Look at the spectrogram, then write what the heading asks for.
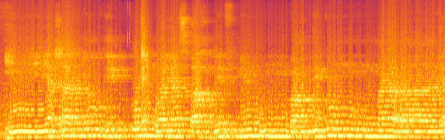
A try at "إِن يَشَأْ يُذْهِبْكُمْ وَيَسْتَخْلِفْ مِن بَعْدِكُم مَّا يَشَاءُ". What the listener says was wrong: Panjangan, 2 harokat aja di ma yasha. Panjangan, 2 harokat. Kurang dengung. Ba'dikum ma yasha'u kama ya, ba'dikum ma yasha.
